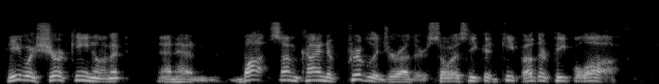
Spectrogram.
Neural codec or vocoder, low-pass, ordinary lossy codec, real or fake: codec, 16 kHz, 8 kbps, FreqCodec, smaller model; 7.2 kHz; Opus, 16 kbps; fake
